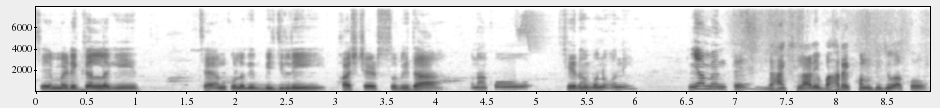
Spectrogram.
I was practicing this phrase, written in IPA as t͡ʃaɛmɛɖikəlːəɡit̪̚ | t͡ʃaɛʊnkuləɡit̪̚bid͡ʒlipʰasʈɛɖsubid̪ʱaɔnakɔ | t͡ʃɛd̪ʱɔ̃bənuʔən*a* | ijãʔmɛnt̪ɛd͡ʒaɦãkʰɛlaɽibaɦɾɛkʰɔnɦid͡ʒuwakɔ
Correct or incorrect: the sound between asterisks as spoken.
incorrect: i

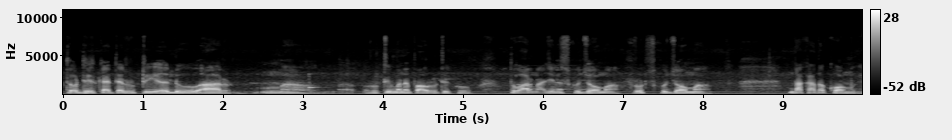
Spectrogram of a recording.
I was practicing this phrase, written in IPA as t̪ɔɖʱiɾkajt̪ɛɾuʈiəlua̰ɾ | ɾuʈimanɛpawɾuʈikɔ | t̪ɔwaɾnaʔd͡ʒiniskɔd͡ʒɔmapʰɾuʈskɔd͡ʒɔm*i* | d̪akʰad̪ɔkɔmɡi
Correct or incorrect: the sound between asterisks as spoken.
incorrect: a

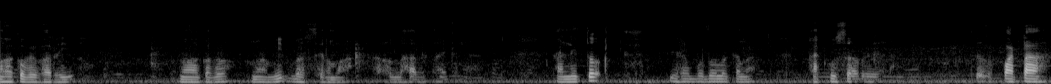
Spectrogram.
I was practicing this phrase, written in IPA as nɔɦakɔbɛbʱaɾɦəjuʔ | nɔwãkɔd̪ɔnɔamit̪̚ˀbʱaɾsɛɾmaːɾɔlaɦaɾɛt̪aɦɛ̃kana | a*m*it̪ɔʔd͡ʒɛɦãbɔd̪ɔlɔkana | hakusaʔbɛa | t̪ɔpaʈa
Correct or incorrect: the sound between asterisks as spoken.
incorrect: n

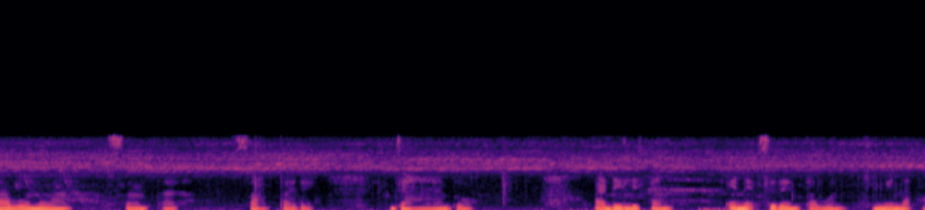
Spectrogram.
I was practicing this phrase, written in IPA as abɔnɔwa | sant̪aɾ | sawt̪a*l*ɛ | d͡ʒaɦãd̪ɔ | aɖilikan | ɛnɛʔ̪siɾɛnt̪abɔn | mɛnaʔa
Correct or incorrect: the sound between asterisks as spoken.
incorrect: ɾ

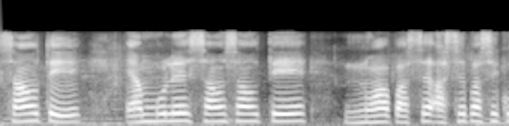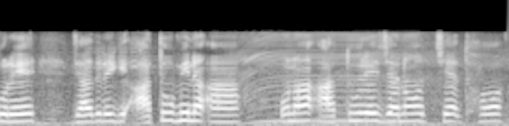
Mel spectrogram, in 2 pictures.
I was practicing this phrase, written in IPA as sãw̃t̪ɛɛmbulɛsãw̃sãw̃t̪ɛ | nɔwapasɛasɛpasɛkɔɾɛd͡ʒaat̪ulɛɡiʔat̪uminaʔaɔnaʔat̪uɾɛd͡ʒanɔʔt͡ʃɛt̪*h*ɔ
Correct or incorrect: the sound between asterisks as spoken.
correct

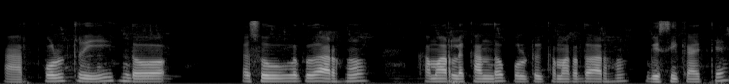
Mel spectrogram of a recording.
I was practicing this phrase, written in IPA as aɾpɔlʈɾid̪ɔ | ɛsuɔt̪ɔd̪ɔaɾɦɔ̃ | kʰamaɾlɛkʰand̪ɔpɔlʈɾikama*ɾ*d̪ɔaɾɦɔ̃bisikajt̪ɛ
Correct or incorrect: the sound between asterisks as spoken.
correct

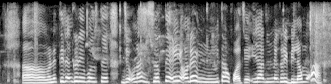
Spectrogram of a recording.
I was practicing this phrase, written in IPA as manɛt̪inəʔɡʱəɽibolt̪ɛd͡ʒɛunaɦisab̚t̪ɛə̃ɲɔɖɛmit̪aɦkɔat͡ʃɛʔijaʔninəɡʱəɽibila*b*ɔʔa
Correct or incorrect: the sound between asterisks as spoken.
incorrect: m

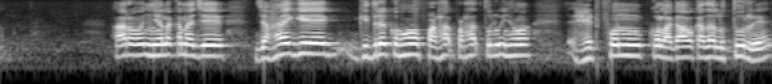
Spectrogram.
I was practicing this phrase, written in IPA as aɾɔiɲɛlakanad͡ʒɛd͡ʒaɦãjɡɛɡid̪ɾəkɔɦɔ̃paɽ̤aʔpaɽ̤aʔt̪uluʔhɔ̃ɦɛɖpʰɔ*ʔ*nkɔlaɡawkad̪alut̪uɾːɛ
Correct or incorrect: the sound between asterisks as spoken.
incorrect: none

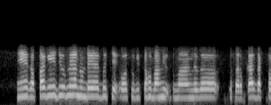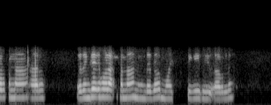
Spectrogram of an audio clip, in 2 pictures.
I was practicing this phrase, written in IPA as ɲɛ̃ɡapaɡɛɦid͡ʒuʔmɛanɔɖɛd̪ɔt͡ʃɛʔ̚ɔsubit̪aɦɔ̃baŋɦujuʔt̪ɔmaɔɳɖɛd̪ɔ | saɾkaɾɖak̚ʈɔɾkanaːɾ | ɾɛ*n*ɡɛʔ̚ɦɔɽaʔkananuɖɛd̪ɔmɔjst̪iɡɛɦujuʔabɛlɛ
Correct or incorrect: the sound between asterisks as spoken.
incorrect: ŋ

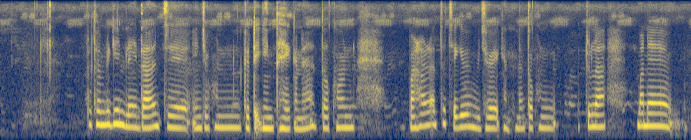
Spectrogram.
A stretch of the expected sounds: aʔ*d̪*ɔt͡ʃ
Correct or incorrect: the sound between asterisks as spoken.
incorrect: t̪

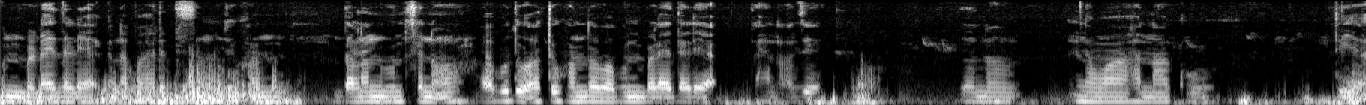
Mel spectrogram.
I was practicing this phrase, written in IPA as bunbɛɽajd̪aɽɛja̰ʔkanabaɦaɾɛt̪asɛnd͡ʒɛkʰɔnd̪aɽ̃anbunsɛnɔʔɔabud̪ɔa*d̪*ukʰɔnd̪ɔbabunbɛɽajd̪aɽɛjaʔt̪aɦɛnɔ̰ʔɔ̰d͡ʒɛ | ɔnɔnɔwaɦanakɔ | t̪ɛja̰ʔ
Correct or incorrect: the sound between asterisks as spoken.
incorrect: t̪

